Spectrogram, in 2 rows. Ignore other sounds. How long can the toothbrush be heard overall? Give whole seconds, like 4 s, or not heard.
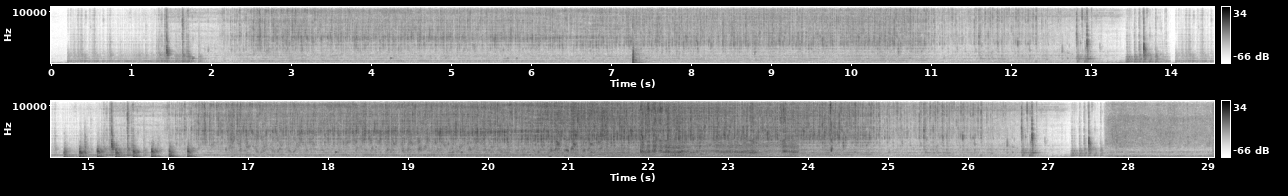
8 s.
